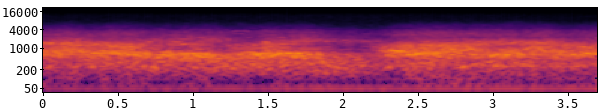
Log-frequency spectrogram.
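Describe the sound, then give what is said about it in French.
A huge, dense crowd surrounds a slowly moving car along the route from the airport to Behesht-e Zahra cemetery in Iran. The roar of massed voices is continuous and loud, dipping briefly before swelling again. “C'est cette foule tout le long de l'aéroport au cimetière de Behesht e-Sahra où il va faire son premier discours qui est là, qui l'entoure, qui le suit.”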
